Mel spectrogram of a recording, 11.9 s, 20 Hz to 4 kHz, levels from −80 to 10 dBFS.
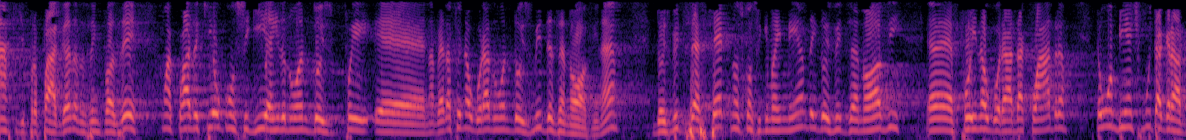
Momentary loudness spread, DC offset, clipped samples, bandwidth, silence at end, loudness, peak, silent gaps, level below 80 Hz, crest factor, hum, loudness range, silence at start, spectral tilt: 6 LU; under 0.1%; under 0.1%; 4 kHz; 0 s; -24 LUFS; -12 dBFS; none; -46 dBFS; 12 dB; none; 1 LU; 0 s; -10 dB/octave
